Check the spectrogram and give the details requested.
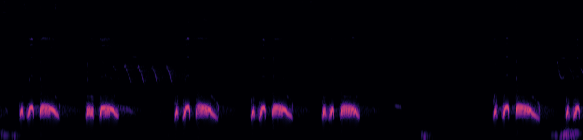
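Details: Spotted dove cooing to stimulate other doves into cooing: evenly spaced phrases of two short notes and a longer descending coo, about seven in all, with a low thump near the end.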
